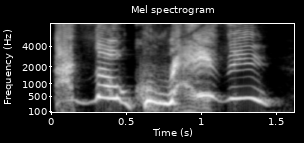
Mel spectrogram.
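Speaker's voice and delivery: very high, loud shrieking falsetto; falsetto squeal. Shown as a demonstration. Host shows cohost the painful high voice, shrieking. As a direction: strain way up in the head voice. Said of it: "Does that hurt your voice".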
